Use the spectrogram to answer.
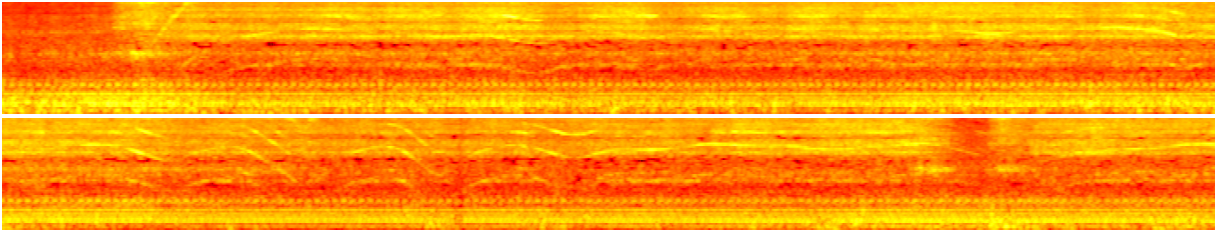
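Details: Dental drill during first-time root canal treatment and filling of an infected tooth: steady high-pitched whine with scraping and rubbing of instruments.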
